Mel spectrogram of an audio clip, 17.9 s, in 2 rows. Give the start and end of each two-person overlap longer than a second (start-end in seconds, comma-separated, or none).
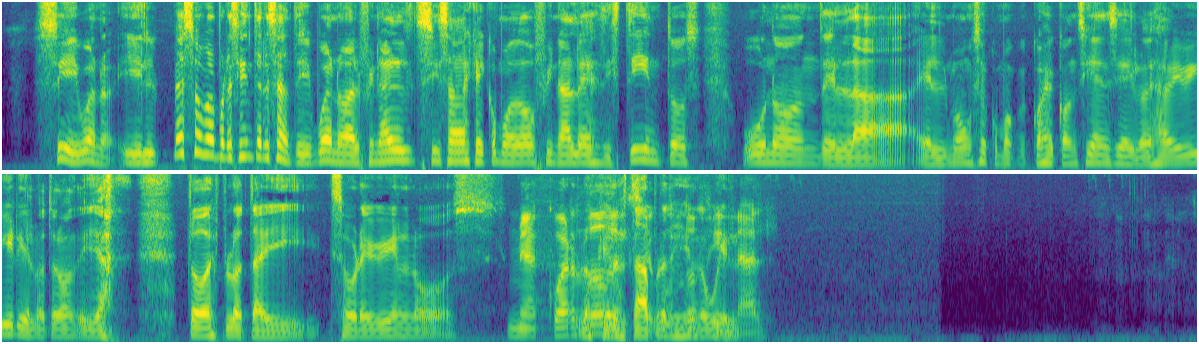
13.2-14.5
